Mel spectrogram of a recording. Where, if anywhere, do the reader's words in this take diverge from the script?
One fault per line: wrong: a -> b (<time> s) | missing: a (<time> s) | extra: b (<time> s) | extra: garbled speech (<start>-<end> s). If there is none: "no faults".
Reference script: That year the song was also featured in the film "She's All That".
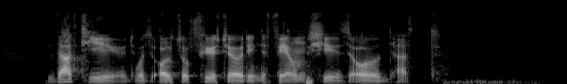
missing: song (1.4 s)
